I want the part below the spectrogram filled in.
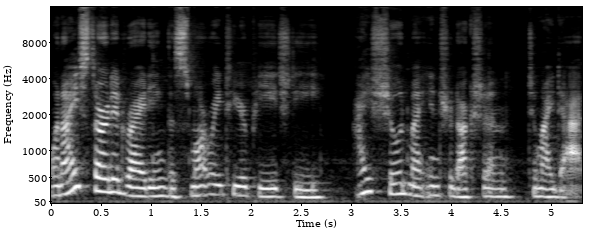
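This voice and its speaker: A woman with a Hungarian accent, very deep and low in pitch, at a fairly slow pace with ordinary pitch variation. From Hungary. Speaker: author and PhD coach. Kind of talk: personal story monologue.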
